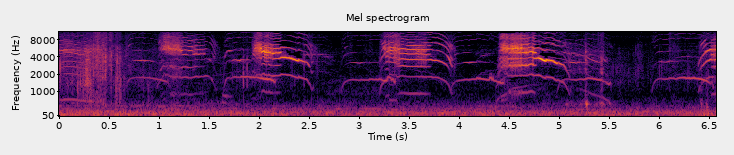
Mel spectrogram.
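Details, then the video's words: Little kitten meows, thin and piercing, each an arched squeal roughly every second, with two louder, strained cries standing out over a quiet background. "Little Kitten Adventures (New Video) - Kitty Video Meowing"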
